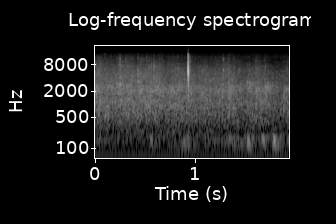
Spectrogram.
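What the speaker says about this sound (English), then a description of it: "Help me clap for David" Soft, steady clapping from an audience at an awards event, faint and even throughout with one brief sharp click partway through.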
